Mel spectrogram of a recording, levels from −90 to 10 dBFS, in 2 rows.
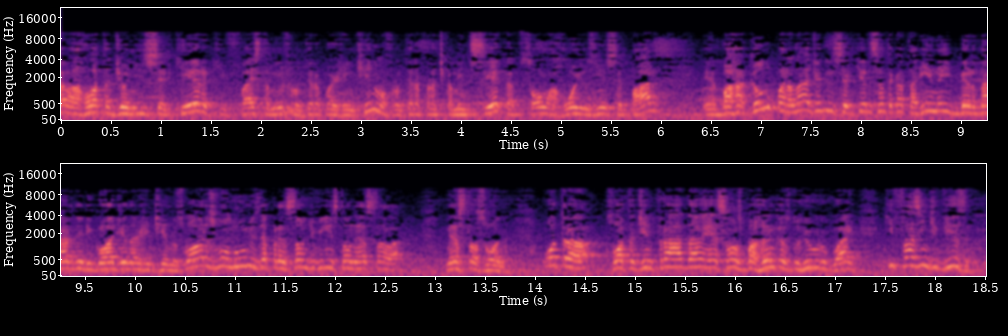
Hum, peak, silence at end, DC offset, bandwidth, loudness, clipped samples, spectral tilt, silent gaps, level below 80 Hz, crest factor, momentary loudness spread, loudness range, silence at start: none; -2 dBFS; 0 s; under 0.1%; 10.5 kHz; -20 LUFS; under 0.1%; -6 dB/octave; none; -42 dBFS; 18 dB; 8 LU; 3 LU; 0 s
